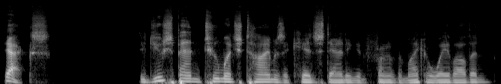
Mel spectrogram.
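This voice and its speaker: Actor as jaded male talk radio host, lowish voice, dry sarcasm, close dry sound. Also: moderate pace, dry recording, close to an everyday voice. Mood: sardonic. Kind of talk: radio play acting as talk radio.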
